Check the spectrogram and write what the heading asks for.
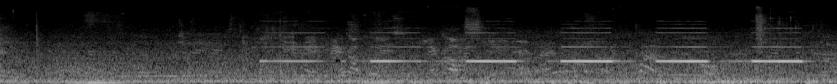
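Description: Vehicle reversing alarm beeping about once a second, starting a few seconds in, over low street traffic rumble.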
